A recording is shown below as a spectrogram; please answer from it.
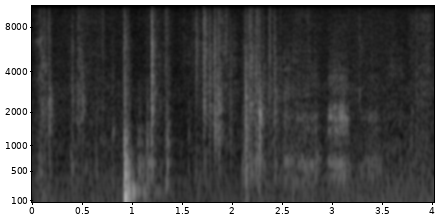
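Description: Handling noise on a workbench as a power cord and its wires are moved about: a sharp knock about a second in, then several lighter clicks and rustles.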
